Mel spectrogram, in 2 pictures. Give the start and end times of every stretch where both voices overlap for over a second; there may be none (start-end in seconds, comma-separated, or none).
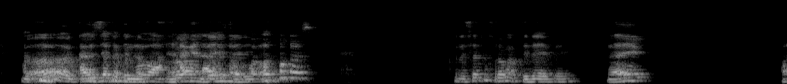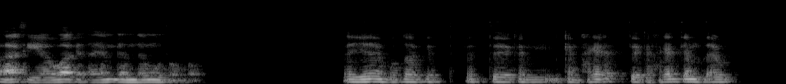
0.8-2.6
